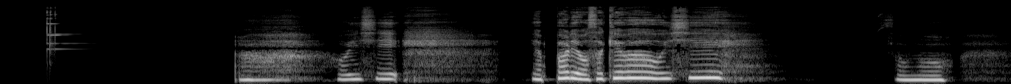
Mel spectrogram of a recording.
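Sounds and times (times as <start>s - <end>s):
glasses clinking in a toast: 0.4s - 1.0s
speech: 3.4s - 4.5s, 5.3s - 7.5s, 9.0s - 9.6s.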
